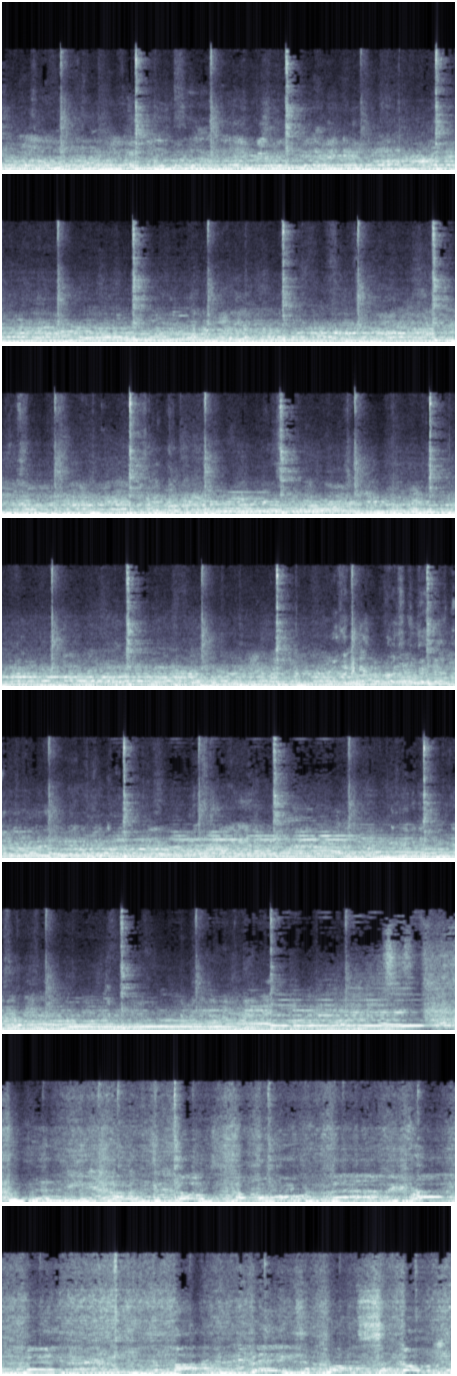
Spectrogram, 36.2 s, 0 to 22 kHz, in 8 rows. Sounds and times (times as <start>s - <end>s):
Musical instrument: 0.0s - 36.2s.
